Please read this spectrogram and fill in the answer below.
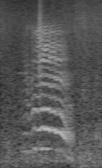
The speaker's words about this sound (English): So this is Raptor. She's a La Mancha goat. They're born without ears. And she's a wild woman. Friendliest to people of all the breeds and the most hostile to the other goats.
